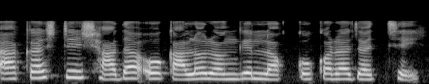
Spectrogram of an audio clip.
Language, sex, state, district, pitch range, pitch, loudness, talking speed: Bengali, female, West Bengal, Alipurduar, 240-275 Hz, 255 Hz, -13 LUFS, 110 wpm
